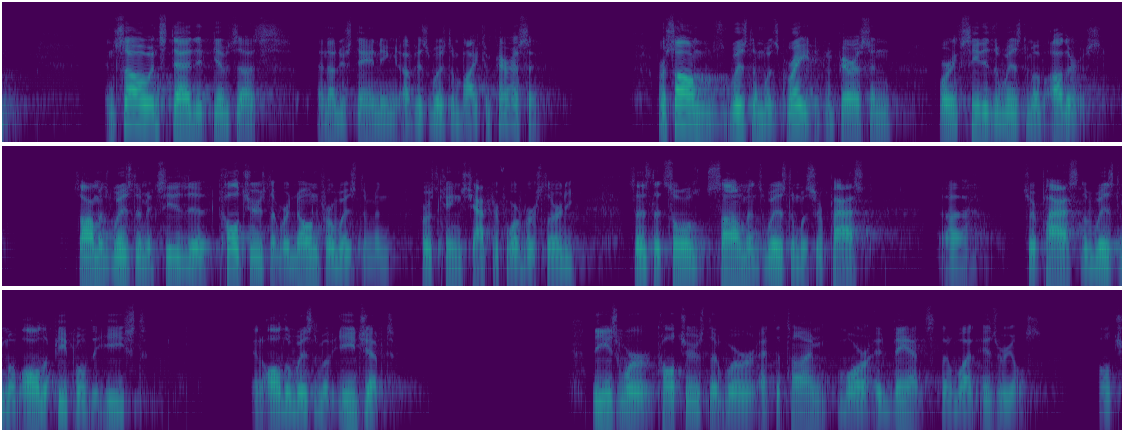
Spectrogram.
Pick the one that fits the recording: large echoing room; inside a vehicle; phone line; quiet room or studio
large echoing room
